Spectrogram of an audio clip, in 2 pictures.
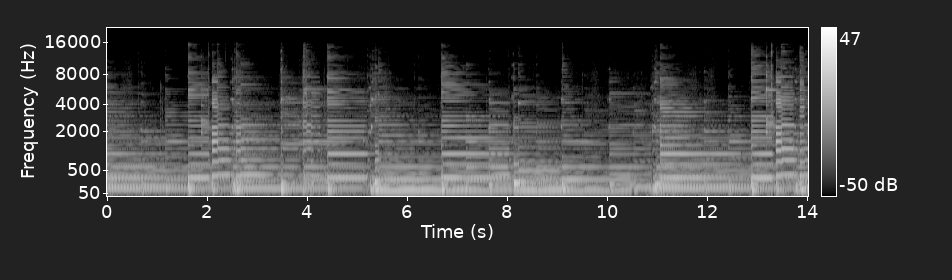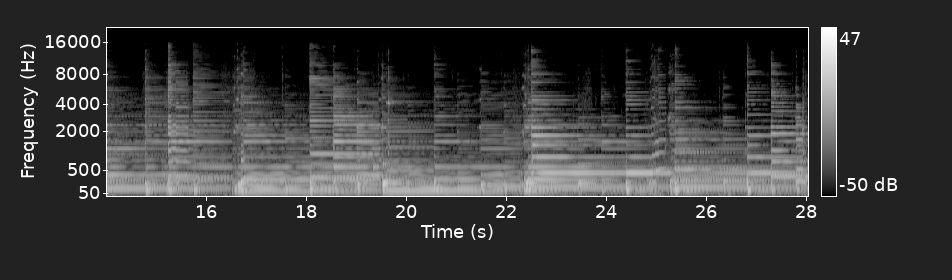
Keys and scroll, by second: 0.0 b, 0.4 x, 3.7 ctrl+j, 10.0 space, 12.8 b, 16.5 space.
